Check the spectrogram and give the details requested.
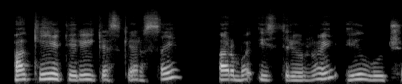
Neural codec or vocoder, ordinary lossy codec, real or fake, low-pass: codec, 44.1 kHz, 7.8 kbps, DAC; AAC, 48 kbps; fake; 14.4 kHz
